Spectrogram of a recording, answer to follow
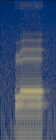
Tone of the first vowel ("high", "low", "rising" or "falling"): high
